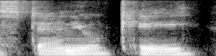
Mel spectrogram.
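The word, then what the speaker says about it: Staniel Cay: No, it was a little bitty tiny island out in the Caribbean called Staniel Key. K is how they say it.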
